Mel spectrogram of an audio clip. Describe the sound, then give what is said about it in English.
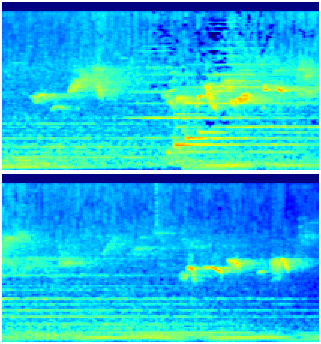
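High-pitched chirps of a robin at dawn, a few short bright calls rising above a steady, faint background, with a busier cluster near the start and more scattered notes toward the end. “So that high-pitched chirp is a robin.”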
